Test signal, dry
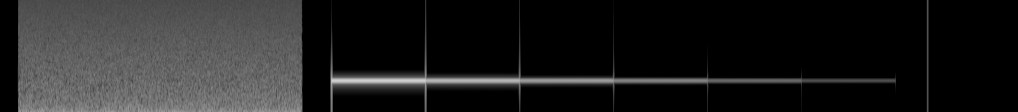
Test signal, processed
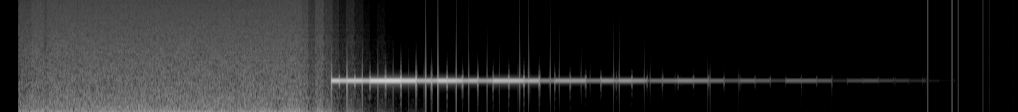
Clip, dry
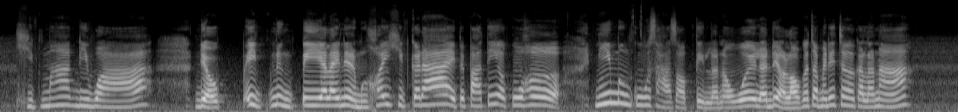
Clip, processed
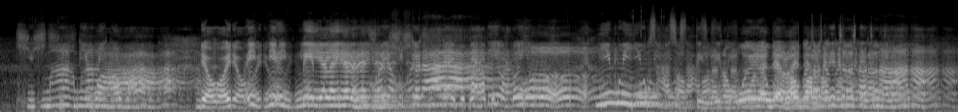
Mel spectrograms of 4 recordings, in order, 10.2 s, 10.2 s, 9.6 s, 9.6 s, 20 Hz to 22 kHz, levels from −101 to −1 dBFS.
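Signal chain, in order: regenerating reverse delay 0.154 s, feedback 49%, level 0 dB; gain -5.5 dB

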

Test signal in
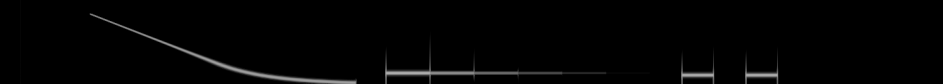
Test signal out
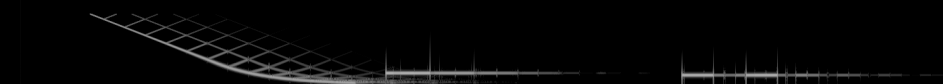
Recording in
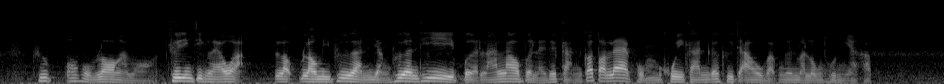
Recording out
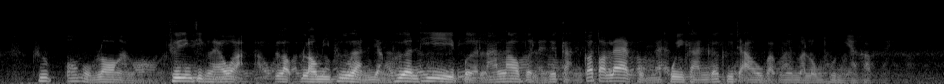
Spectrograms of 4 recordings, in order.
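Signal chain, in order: regenerating reverse delay 0.207 s, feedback 58%, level -13.5 dB

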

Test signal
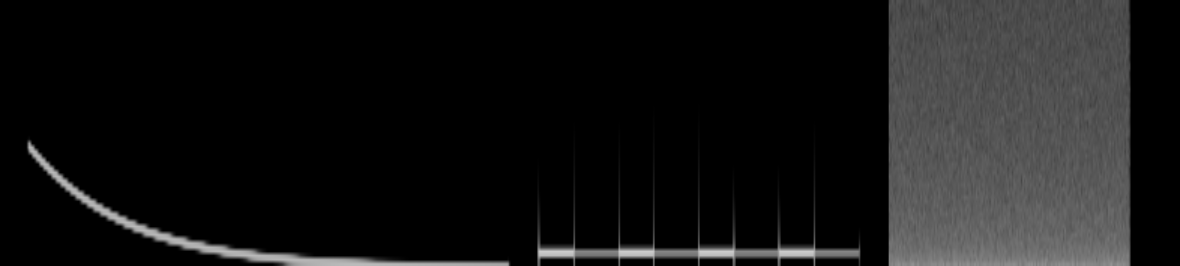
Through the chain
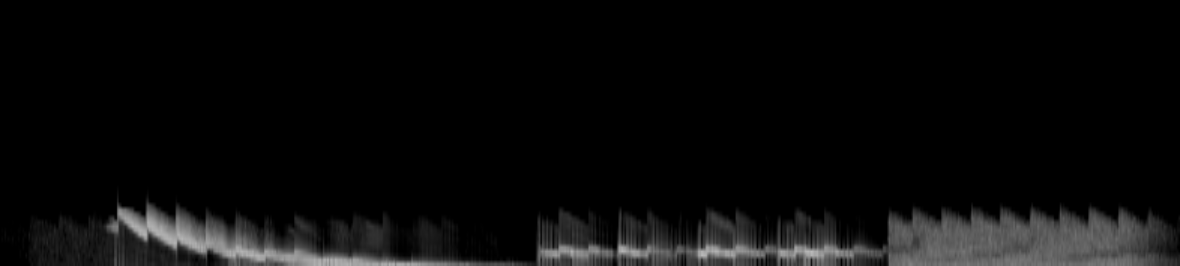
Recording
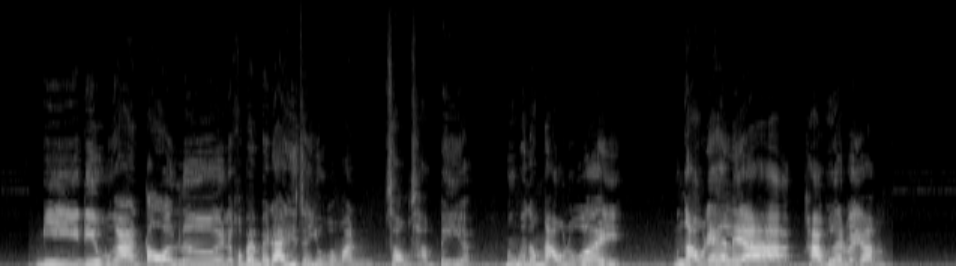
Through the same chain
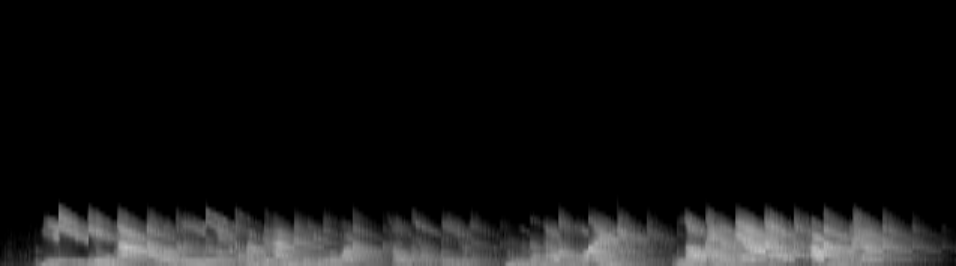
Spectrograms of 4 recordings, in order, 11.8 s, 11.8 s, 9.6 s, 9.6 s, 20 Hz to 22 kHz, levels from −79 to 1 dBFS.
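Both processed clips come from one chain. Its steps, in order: gate with hold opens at -29 dBFS, closes at -38 dBFS, hold 0.375 s, range -27 dB; HPF 200 Hz 24 dB/oct; spectral noise reduction 20 dB; low shelf 310 Hz -4.5 dB; upward compressor 4:1, threshold -36 dBFS; LFO notch saw up 0.87 Hz 500–2000 Hz; short-mantissa float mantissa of 4-bit; on a send: flutter echo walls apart 7.3 m, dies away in 1.3 s; on the sum: monotone LPC vocoder at 8 kHz 270 Hz; shaped vibrato saw down 3.4 Hz, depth 250 cents; gain -5 dB

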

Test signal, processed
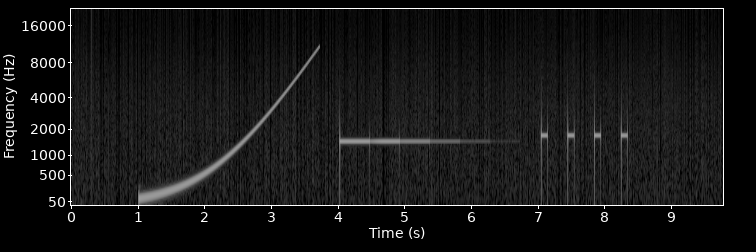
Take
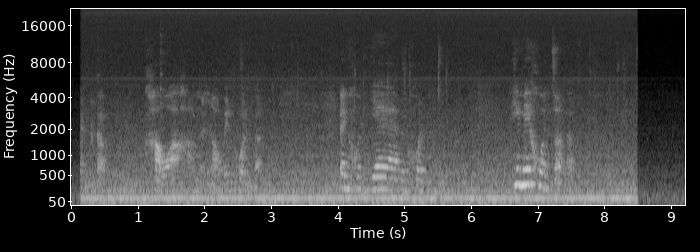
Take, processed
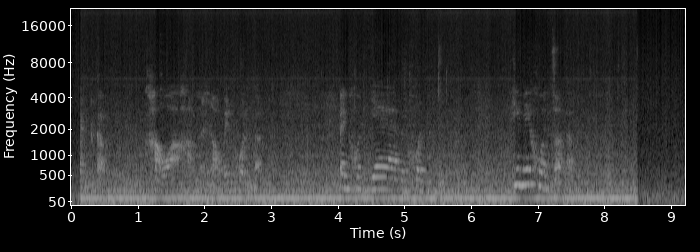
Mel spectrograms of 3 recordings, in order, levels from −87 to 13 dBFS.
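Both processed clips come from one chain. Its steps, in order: compressor, threshold -26 dBFS; crackle 480/s -37 dBFS; gain -3.5 dB

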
